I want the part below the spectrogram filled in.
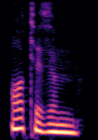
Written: autism

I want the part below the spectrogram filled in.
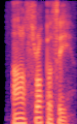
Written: arthropathy

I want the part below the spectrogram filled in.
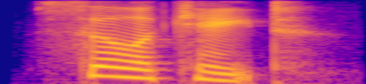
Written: silicate

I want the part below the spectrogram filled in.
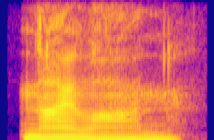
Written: nylon

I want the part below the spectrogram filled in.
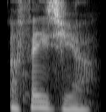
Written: aphasia

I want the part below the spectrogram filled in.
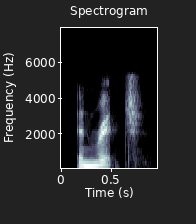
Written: enrich

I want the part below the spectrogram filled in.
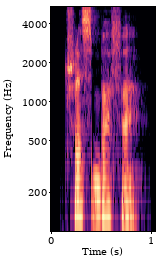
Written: Tris buffer

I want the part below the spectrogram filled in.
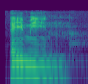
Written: amine

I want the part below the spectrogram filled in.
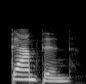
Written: dampen

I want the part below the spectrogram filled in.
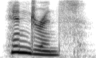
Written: hindrance

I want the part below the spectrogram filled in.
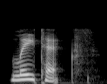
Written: latex

